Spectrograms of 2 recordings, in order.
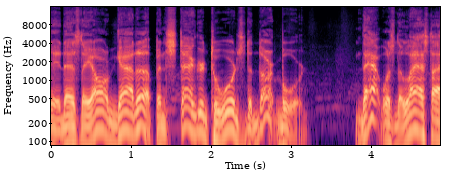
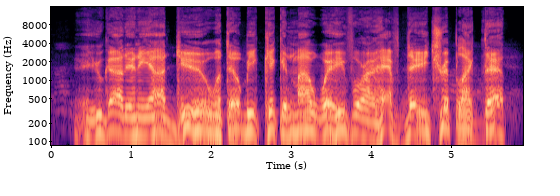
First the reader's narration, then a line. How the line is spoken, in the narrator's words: He grumbled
